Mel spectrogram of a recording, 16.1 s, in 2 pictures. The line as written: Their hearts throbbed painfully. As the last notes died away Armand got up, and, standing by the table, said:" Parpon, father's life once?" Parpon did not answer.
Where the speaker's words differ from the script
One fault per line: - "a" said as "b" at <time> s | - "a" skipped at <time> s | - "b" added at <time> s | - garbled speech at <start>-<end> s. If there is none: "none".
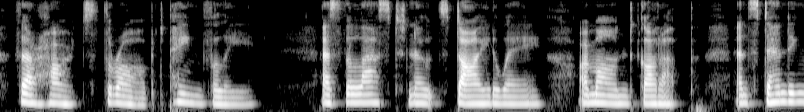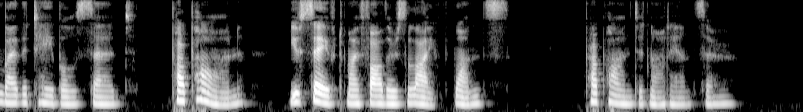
- "you saved my" added at 10.9 s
